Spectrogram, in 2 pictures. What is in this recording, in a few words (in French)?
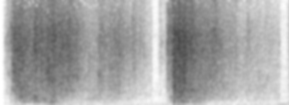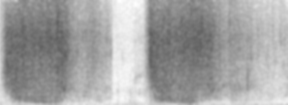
eclaboussures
